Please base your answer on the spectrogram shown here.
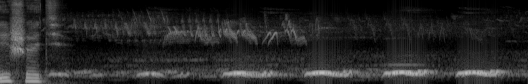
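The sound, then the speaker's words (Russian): A pigeon cooing in an old oak forest, with several soft, low rolling coos repeating at an even pace and brief higher chirps from other birds early on. “Кто? Вот тот голубь? Ведь это он, кажется, так воркует.”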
